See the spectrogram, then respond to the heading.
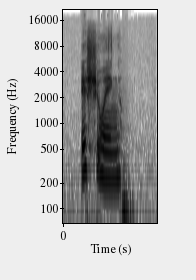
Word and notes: issuing: American English

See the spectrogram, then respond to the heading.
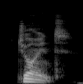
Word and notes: joint: Australian English

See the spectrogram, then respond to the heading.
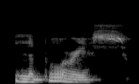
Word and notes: laborious: British English

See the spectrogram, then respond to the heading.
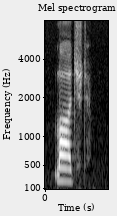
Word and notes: lodged: American English

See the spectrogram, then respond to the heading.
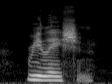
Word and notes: relation: American English

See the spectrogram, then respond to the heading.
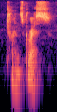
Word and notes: transgress: British English

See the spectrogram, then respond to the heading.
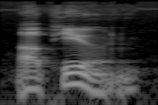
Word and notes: oppugn: American English

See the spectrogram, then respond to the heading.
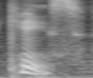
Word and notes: case: American English

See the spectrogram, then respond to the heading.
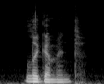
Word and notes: ligament: American English

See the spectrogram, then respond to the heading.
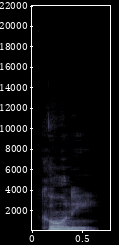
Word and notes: corny: Australian English

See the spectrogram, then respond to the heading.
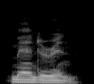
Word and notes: mandarin: Australian English

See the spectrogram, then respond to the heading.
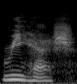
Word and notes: rehash: American English

